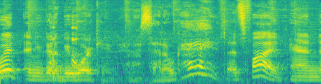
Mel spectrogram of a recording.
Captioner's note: laughs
